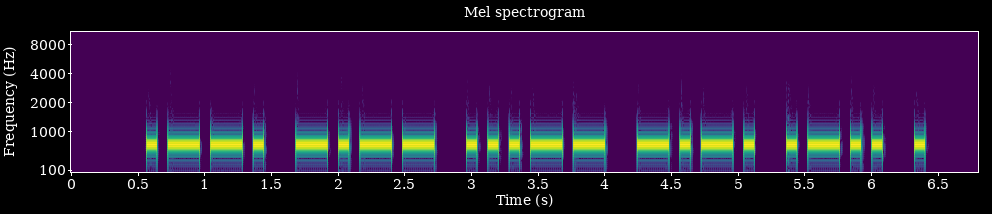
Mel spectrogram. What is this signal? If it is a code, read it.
Morse code, heard as a keyed tone, about 16 wpm, 700 Hz. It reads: PY3CLE
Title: DXCC-100 Call Signs - 6 Characters - Repeated 2x - 15wpm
